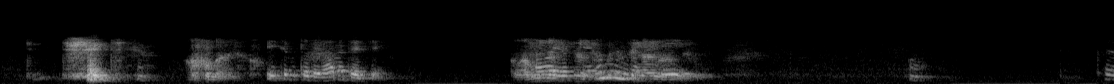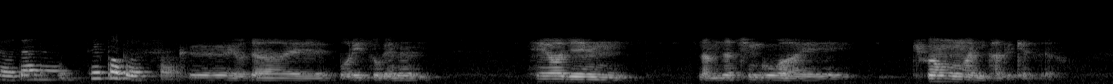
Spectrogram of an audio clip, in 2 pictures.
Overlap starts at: 5.3 s

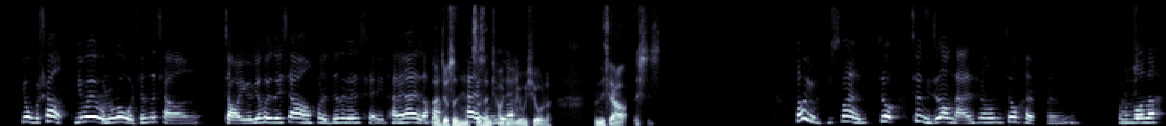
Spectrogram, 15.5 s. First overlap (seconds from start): 5.6 s

